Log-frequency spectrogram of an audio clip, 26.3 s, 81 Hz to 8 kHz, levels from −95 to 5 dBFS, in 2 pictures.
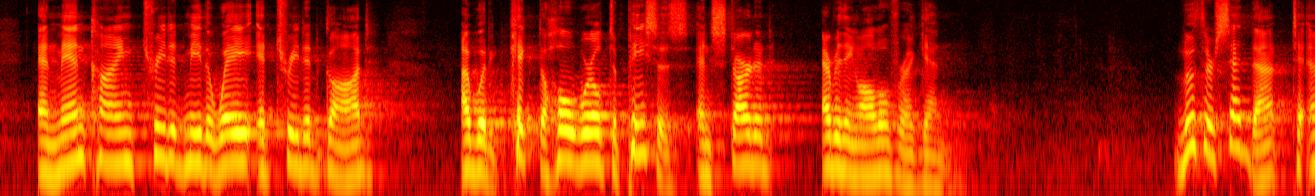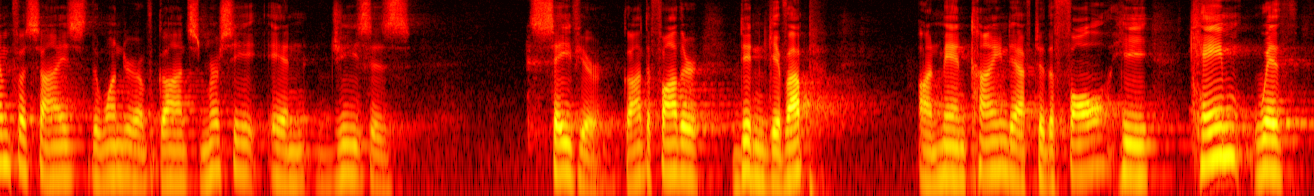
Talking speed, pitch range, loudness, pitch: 115 wpm, 130-175 Hz, -25 LUFS, 145 Hz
